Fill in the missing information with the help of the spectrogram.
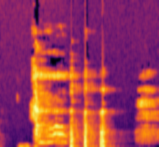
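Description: A person clears their throat with a rough, drawn-out rasp followed by three short, punchy hacks in quick succession, then a brief breathy trailing sound.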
